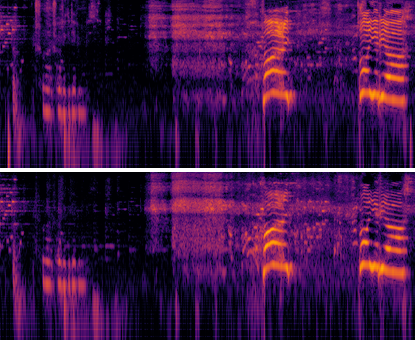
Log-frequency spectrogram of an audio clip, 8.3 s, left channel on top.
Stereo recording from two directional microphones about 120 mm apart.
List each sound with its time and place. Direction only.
0.0 s music: 50° right (ahead or behind)
1.0 s speech: 40° right (ahead or behind)
2.9 s a sound: 45° right (ahead or behind)
6.7 s speech: 50° right (ahead or behind)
